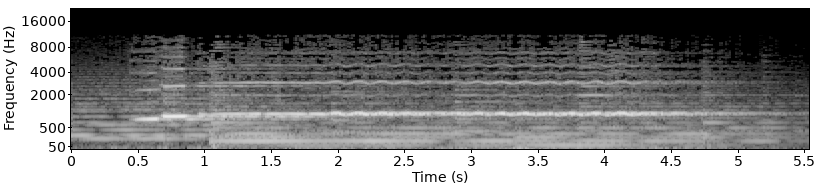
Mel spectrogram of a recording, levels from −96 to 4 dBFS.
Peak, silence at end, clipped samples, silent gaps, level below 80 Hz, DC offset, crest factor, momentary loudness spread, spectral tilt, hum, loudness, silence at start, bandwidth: -4 dBFS; 0.2 s; under 0.1%; none; -40 dBFS; under 0.1%; 12 dB; 16 LU; -5 dB/octave; none; -15 LUFS; 0 s; 11 kHz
